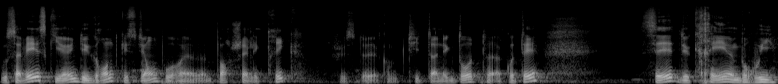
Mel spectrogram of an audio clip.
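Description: A man with a German accent and a fairly low pitch speaks at a moderate pace in a dark, mellow tone, with very wide pitch swings and long, frequent pauses, on a very clean recording with a silent background. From southern Germany. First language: German (speaking French). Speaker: foundation director. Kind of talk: panel talk.

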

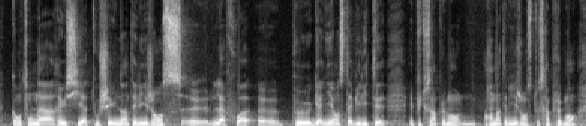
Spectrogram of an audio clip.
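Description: A man talks at a moderate pace with a fairly high pitch. His tone is dark and mellow. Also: ordinary pitch variation. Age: 30s. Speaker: Dominican priest and teacher. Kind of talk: studio book discussion. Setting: TV studio set in a bookshop.

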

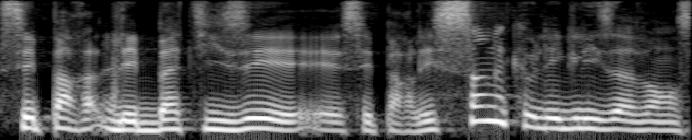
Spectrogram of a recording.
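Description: An unremarkable speaking voice from a man, fairly high in pitch, at a moderate pace. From Brittany, France. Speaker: Dominican friar and theologian. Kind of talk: TV book discussion. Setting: TV set in a bookshop.

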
